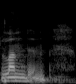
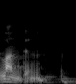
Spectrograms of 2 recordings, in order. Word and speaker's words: Londyn: So the coach's name is Coach London, but I spelt it Londyn, like Landon, but London.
